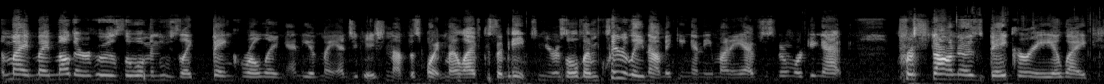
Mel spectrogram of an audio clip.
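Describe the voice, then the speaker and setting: An animated woman with an American accent and ordinary pitch variation, recorded with a dry, close sound and no echo, with noticeable background noise. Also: medium pitch for a woman. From Long Island, New York. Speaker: pastry chef. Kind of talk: casual chat.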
